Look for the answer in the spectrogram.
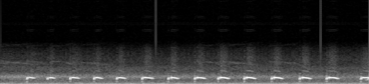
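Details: Screech owl nestling, a week old, being fed at the nest, calling in a regular string of short, clear descending-tailed notes, about three per second, over low background hum.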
